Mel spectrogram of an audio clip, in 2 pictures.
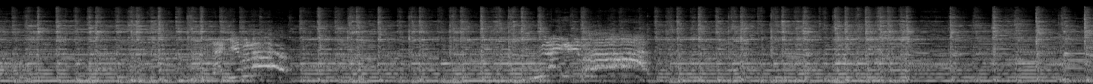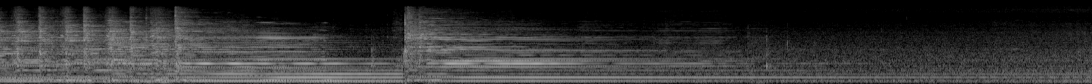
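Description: Acoustic-electric guitar strummed hard and fast, with a voice shouting over it in the first few seconds, ending the song. The strumming stops about twelve seconds in, and a final chord struck about fifteen seconds in rings out and fades.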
